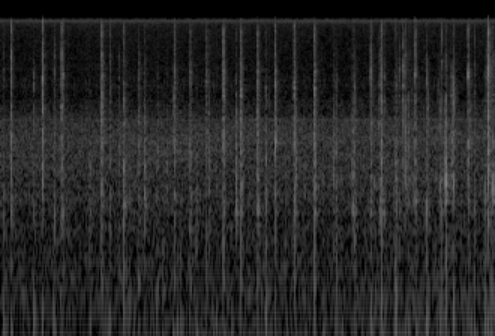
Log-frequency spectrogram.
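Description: Fingertips tap on the buttons and body of a hollow white plastic gamepad. Quick, dry, bright clicks come in an uneven, steady stream over a faint low background rumble. Each tap stops almost at once with no ring.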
